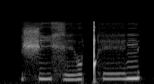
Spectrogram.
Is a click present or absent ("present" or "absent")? present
